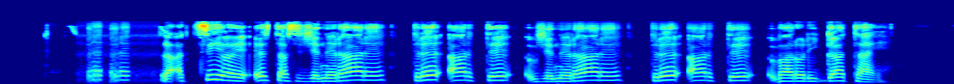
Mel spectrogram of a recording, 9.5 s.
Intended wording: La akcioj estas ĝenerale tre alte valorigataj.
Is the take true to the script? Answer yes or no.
no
